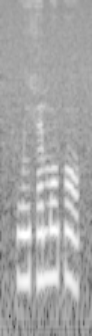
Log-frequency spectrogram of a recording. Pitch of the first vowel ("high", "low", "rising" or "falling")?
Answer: low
